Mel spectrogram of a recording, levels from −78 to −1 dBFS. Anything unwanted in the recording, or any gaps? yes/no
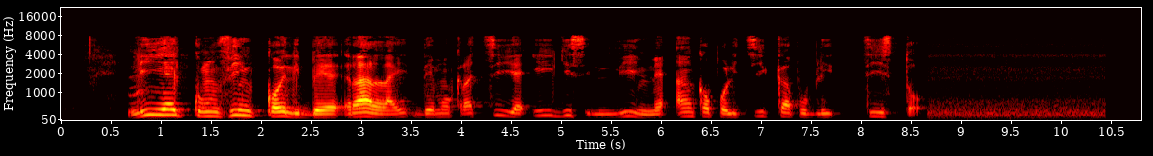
no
